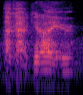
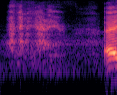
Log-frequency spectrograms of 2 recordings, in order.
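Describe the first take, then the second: First: Low, soft murmur to himself; urgent muttering. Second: Forceful stage whisper; urgent whisper. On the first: Son realising he must flee, low murmur. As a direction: say it under your voice, still voiced. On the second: Son fleeing as cops arrive, urgent whisper. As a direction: whisper it hard to yourself. Son repeats need to flee. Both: Acted.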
